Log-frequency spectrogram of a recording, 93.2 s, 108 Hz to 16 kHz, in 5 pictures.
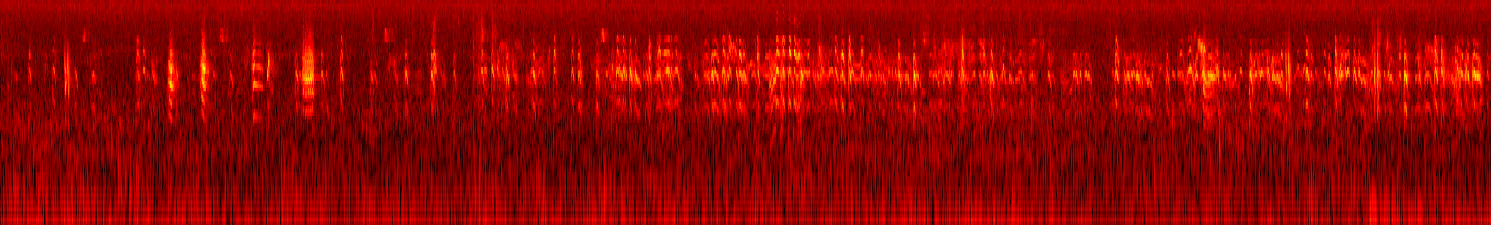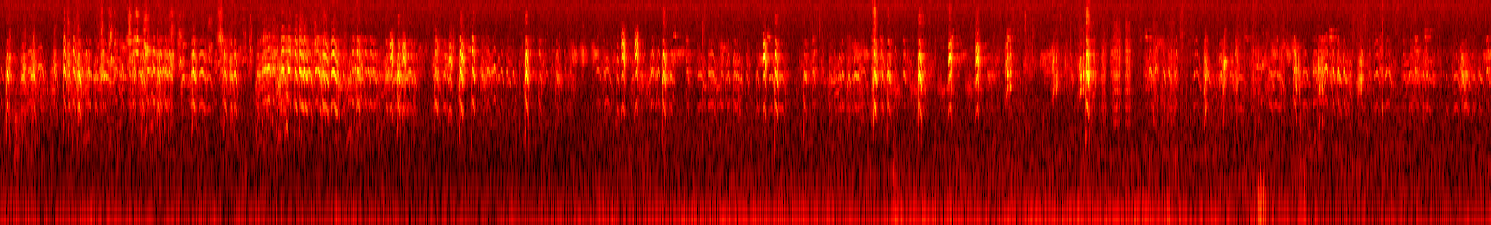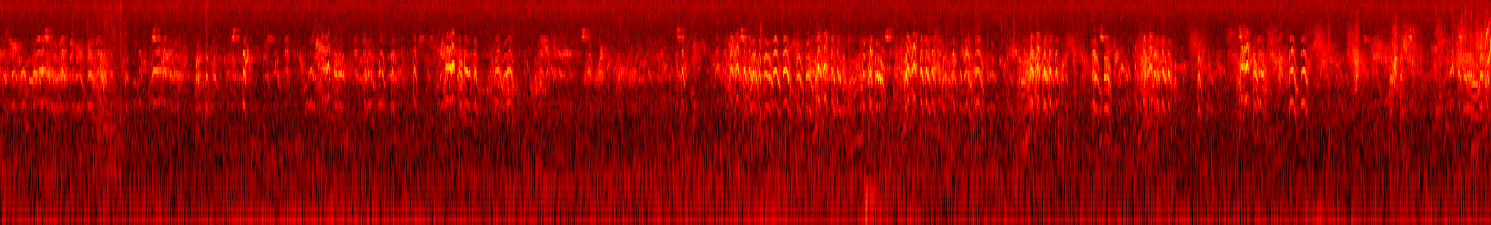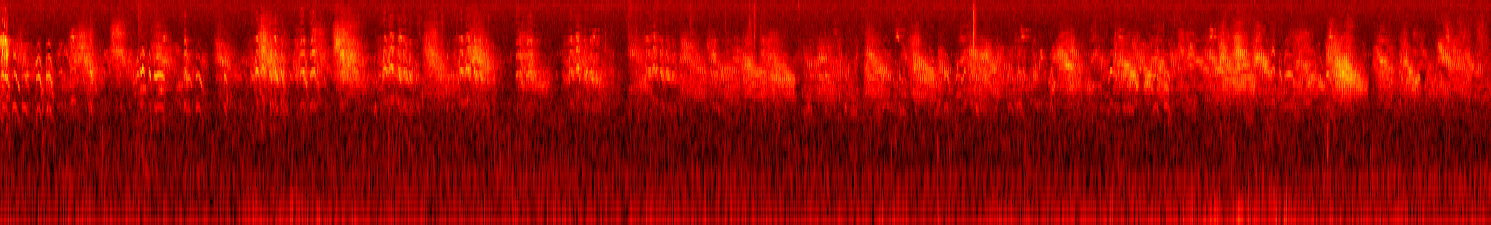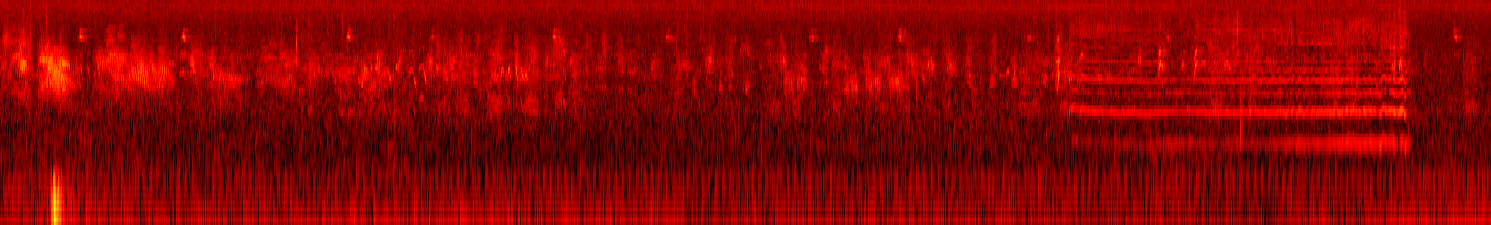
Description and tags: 20090628.marsh.ambiance.01
marsh ambiance near Centro de Visitantes Jose Antonio Valverde (Donana, S Spain), with calls from various bird species. Sennheiser MKH60 + MKH30 > Shure FP24 > Edirol R09 recorder, decoded to mid/side stereo with Voxengo free VST plugin
ambiance, field-recording, marsh, nature, south-spain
